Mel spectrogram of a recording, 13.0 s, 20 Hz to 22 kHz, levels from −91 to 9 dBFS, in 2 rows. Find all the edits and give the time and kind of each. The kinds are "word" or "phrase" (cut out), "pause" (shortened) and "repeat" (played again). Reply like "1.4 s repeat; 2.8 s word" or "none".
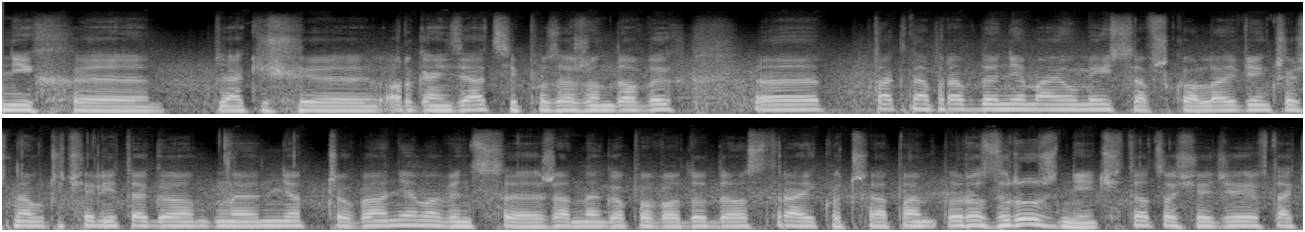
none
